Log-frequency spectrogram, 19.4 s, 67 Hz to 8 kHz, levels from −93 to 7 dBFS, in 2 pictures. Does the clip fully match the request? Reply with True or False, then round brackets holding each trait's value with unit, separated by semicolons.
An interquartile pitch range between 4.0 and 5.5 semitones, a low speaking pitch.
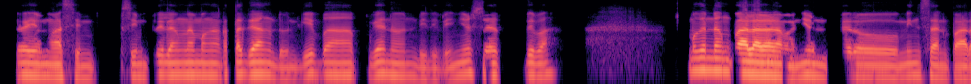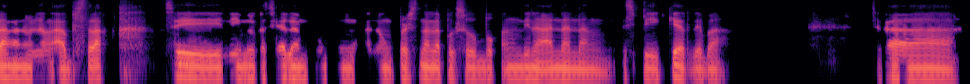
True (4.7 semitones; 95 Hz)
